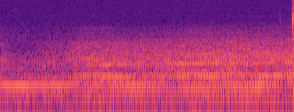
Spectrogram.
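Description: Race car engine in a racing video game drones at a steady, fairly loud pitch with a gruff, buzzy tone, swelling slightly before a brief sharper burst at the very end.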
